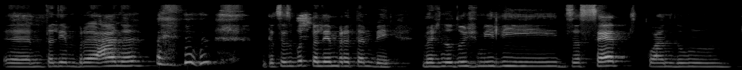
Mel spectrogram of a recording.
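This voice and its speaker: A woman hosting a live conversation, speaking slowly and thoughtfully, with hesitations. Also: medium pitch, mellow. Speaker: host of a live talk.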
